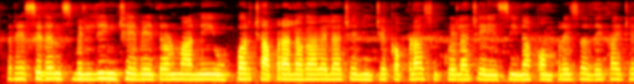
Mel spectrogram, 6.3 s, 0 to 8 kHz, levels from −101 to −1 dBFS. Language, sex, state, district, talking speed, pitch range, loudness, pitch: Gujarati, female, Maharashtra, Mumbai Suburban, 190 wpm, 180-190 Hz, -18 LUFS, 185 Hz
